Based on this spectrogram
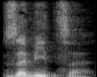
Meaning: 1. to get clogged or blocked with 2. to hide, to get (into a corner) 3. to begin to beat/throb 4. passive of заби́ть (zabítʹ)
- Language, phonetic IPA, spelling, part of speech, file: Russian, [zɐˈbʲit͡sːə], забиться, verb, Ru-забиться.ogg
